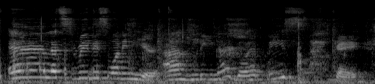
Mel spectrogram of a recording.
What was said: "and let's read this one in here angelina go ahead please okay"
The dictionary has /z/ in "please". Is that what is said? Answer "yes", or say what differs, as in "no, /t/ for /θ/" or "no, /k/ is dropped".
no, /s/ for /z/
